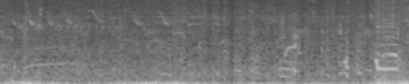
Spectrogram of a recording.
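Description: Chickens and a young turkey feeding in a pen, making scattered soft peeps and chirps over a low rumble of wind on the microphone.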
